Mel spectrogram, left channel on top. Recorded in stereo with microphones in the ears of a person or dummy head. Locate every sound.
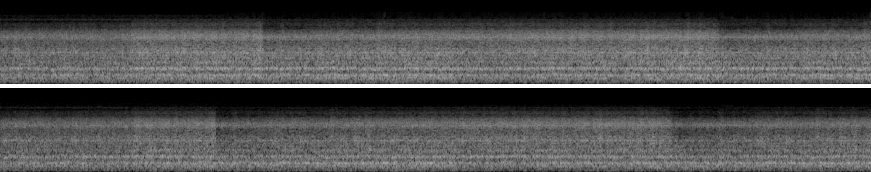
Only background noise.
